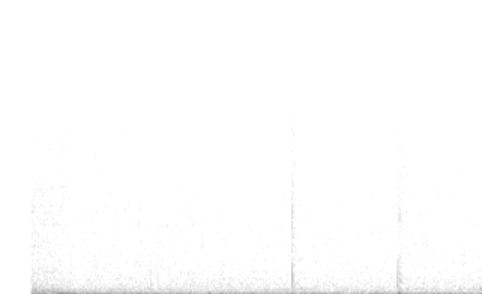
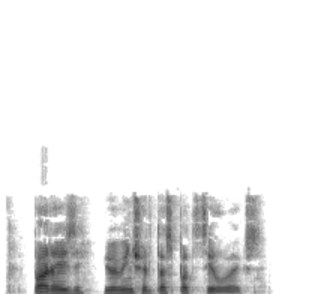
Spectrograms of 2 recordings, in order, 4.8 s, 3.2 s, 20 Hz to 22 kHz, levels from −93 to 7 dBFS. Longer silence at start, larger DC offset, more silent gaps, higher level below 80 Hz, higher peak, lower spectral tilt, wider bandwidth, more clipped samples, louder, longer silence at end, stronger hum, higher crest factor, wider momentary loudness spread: about the same, 0.3 s vs 0.35 s; neither; neither; about the same, -68 dBFS vs -68 dBFS; second, -44 dBFS vs 0 dBFS; first, -5.5 dB/octave vs -3 dB/octave; first, 14 kHz vs 7.8 kHz; neither; second, -67 LUFS vs -20 LUFS; second, 0 s vs 0.6 s; neither; about the same, 20 dB vs 22 dB; second, 8 LU vs 15 LU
